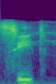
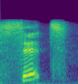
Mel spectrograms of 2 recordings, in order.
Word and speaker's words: seat: where are you at seat okay right here so um uh behind the seat instead of sit okay give me a long e sound seat seat there you go good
